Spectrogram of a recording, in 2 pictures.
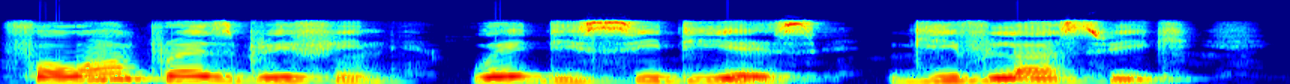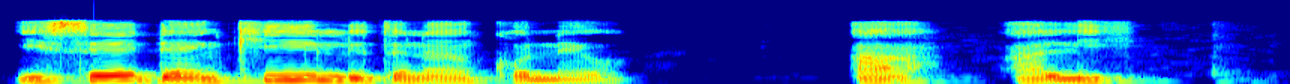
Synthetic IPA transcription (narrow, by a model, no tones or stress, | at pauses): fɔwãnpɹɛs̬bɹifĩn | wedisidiɛs | ɡivlastwik | isedɛ̃nŋkʰilutɛnãnkʰɔnɛl | a | ali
